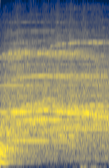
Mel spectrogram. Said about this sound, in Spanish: ¡Aplauso, aplauso!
